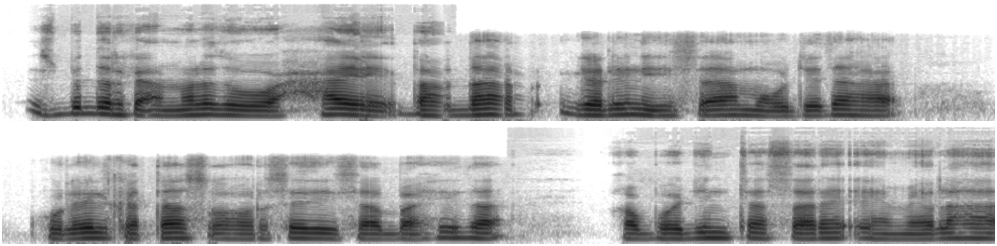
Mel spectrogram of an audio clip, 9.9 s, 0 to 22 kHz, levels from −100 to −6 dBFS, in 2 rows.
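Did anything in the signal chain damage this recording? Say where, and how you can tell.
Yes. The network stage damaged the audio with repeated packet loss, heard as a robotic sound. From 1.75 to 2.65 s, just after "cimiladu waxay", the audio breaks up four times. The longest hole is 60 ms, and about 23% of that stretch is concealment. The receiver patches each missing packet by extending the last sound, which gives a choppy quality with pieces missing. On a waveform this looks like short repeated or smeared segments. A spectrogram shows flat, buzzy harmonic smears where detail should change.

The codec stage shows a call bitrate drop from 2.28 to 7.55 s, beginning at the same "cimiladu waxay" landmark. The sound turns rough and muffled, and it sounds worst for about 3.8 s. That fits the encoder stepping down from around 40 to 13 kbps. On a spectrogram, energy that reached about 20 kHz now stops abruptly near 8 kHz, forming a hard ceiling. 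Coarser coding also leaves blotchy, watery texture below that ceiling.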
